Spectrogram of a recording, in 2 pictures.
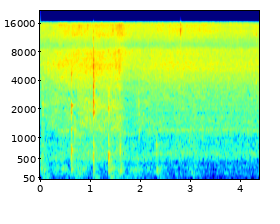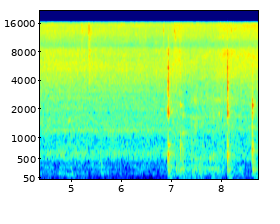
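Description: Chicken and cabbage, carrot and papaya sizzling in butter in an open pressure cooker, a steady frying hiss. A wooden spatula stirs and knocks against the pot in the first couple of seconds and again near the end.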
